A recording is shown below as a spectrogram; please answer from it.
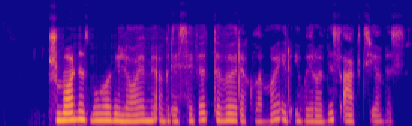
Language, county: Lithuanian, Vilnius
